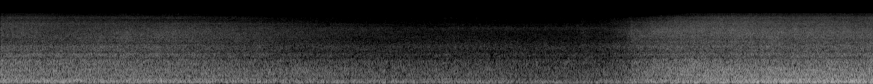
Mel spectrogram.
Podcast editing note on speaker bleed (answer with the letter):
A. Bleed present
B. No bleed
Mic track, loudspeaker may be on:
B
